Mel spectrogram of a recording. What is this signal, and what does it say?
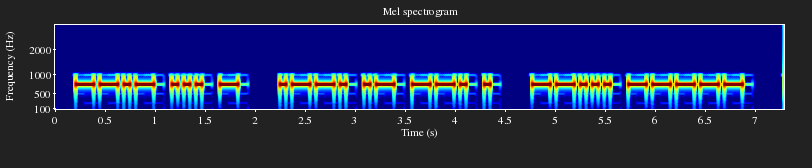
Morse code, heard as a keyed tone, about 20 wpm, 750 Hz. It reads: QST PAGE 70
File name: Archive / 20 WPM / 20WPM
